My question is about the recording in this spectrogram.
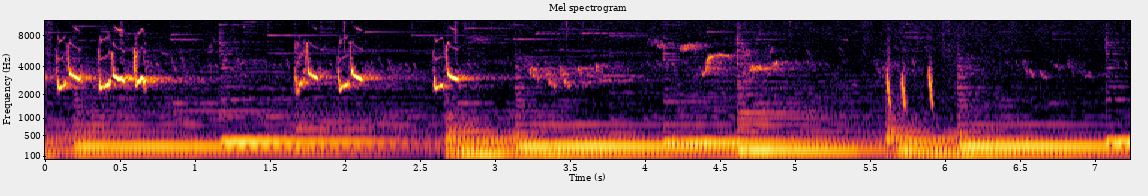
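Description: Bird song, a thrush singing in countryside, heard as a few short, bright chirping phrases over a steady, sustained low tone.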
